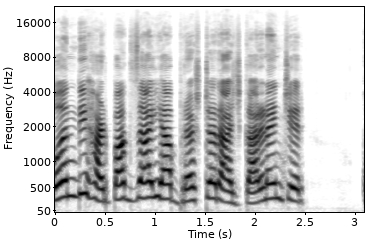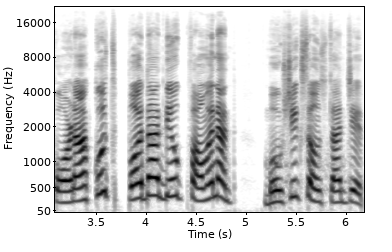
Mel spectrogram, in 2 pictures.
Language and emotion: Goan Konkani, angry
